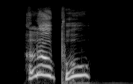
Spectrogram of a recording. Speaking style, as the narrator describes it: he squeaked

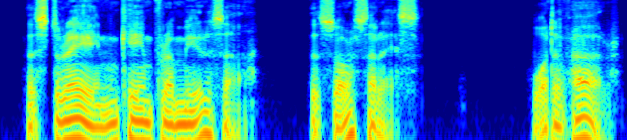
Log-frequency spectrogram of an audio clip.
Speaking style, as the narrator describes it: Cairn quietly

